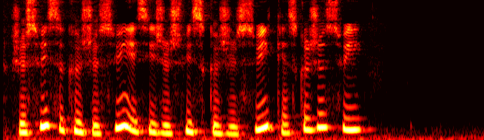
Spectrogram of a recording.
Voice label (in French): virelangue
